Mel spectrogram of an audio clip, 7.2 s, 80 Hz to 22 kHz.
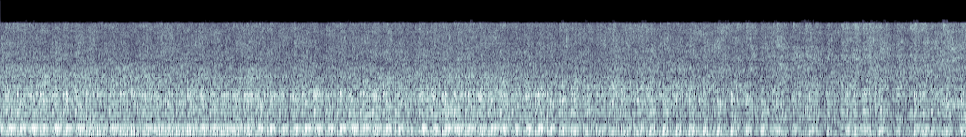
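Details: BMW E46 Formula Drift Pro 2 car with CBM Motorsports engine, first fire, idle being adjusted: loud, uneven, choppy idle like a boat that never settles; rough idle, builders say it needs more base air at idle, planning to drill the throttle body.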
